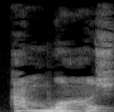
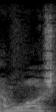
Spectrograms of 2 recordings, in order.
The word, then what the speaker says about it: Amwaj: arabic it does indeed i think it's amwash it's norm it's how it's said but i would say ammo wash because that's just how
